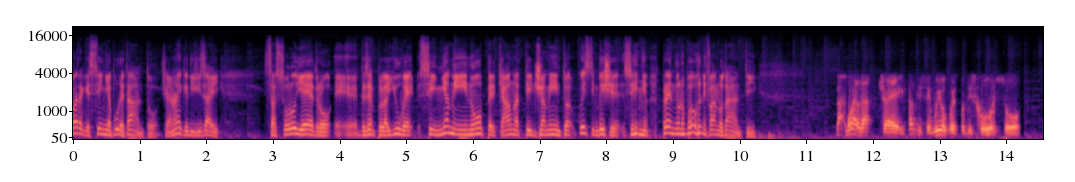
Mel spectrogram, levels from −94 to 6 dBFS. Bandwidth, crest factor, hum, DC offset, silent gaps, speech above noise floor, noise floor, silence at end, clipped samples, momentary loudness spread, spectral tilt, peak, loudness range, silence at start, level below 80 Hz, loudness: 15 kHz; 18 dB; none; under 0.1%; none; 32 dB; -52 dBFS; 0.35 s; under 0.1%; 9 LU; -5.5 dB/octave; -2 dBFS; 4 LU; 0 s; -48 dBFS; -20 LUFS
